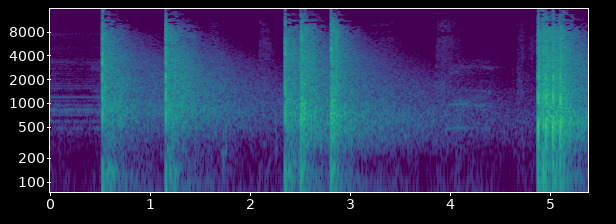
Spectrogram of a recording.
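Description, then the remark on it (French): Sharp bursts of assault rifle fire from about ten armed people crack out in several separated volleys between the towers of La Castellane estate in the northern districts, at 9:30 on 9 February 2015, each tail echoing and decaying, with a final rapid cluster of shots at the end. “Une dizaine de personnes armées de fusils d'assaut ont tiré en rafale dans la cité des quartiers nord.”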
